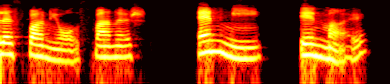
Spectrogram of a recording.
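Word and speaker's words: español: The third subject is el espanol Spanish. The n has a curly line on top so we pronounce it as nia.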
